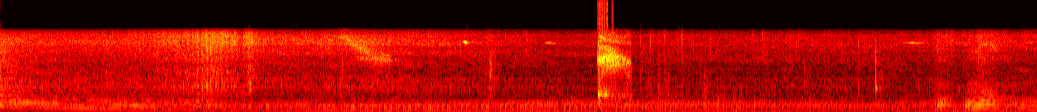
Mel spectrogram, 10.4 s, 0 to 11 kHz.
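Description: Honda CBR1000RR inline-four engine with its revs falling away, then running steadily at low revs as the bike rolls along. About six seconds in there is a loud sudden sound, and near the end two quick throttle blips.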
